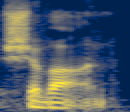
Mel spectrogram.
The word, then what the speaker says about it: Siobhan: Because yeah, I had a coworker with the same name, and she always pronounced it Siobhan.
